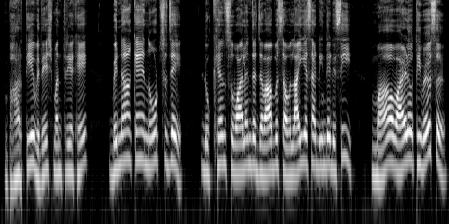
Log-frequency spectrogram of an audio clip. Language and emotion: Sindhi, surprised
